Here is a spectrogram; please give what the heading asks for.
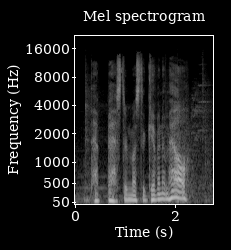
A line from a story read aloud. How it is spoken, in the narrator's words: he silently chuckled to himself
